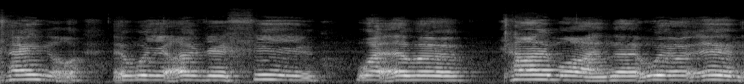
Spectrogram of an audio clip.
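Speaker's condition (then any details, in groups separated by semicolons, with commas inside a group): Speech impairment after birth surgery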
